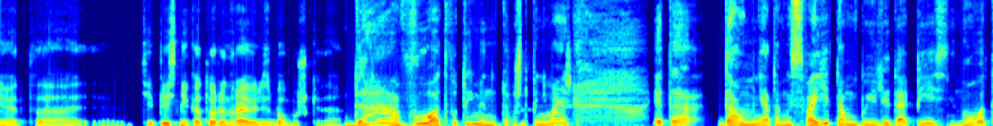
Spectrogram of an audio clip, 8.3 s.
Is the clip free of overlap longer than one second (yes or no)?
yes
